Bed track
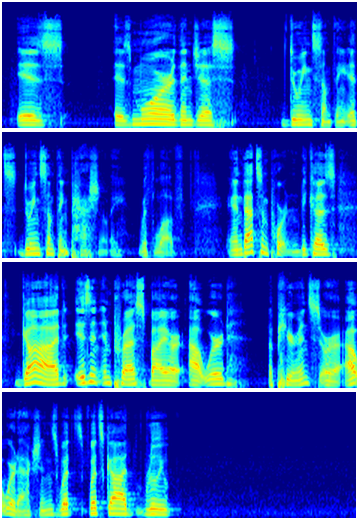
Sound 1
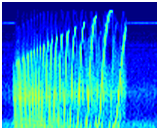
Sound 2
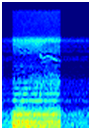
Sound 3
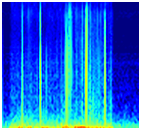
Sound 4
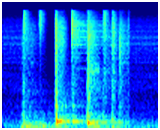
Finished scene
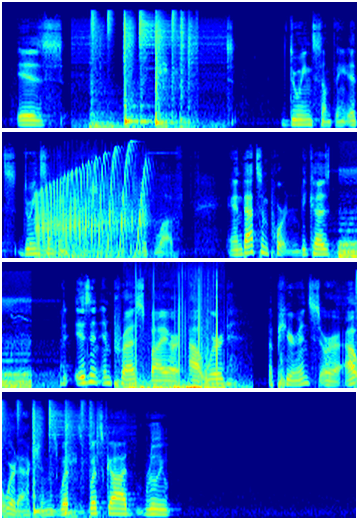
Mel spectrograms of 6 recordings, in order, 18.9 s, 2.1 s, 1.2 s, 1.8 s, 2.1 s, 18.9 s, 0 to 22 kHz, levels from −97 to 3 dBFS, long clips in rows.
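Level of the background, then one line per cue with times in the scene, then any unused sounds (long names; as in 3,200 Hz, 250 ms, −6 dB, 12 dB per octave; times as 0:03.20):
bed track −7 dB
0:00.91: overwrite with 4 −2.5 dB
0:05.01: mix in 1 −5 dB + flutter between parallel walls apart 6 metres, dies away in 0.24 s
0:09.08: overwrite with 2 −10 dB + low-shelf EQ 190 Hz +8 dB
0:10.97: mix in 3 −5.5 dB
0:13.90: mix in 4 −10.5 dB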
